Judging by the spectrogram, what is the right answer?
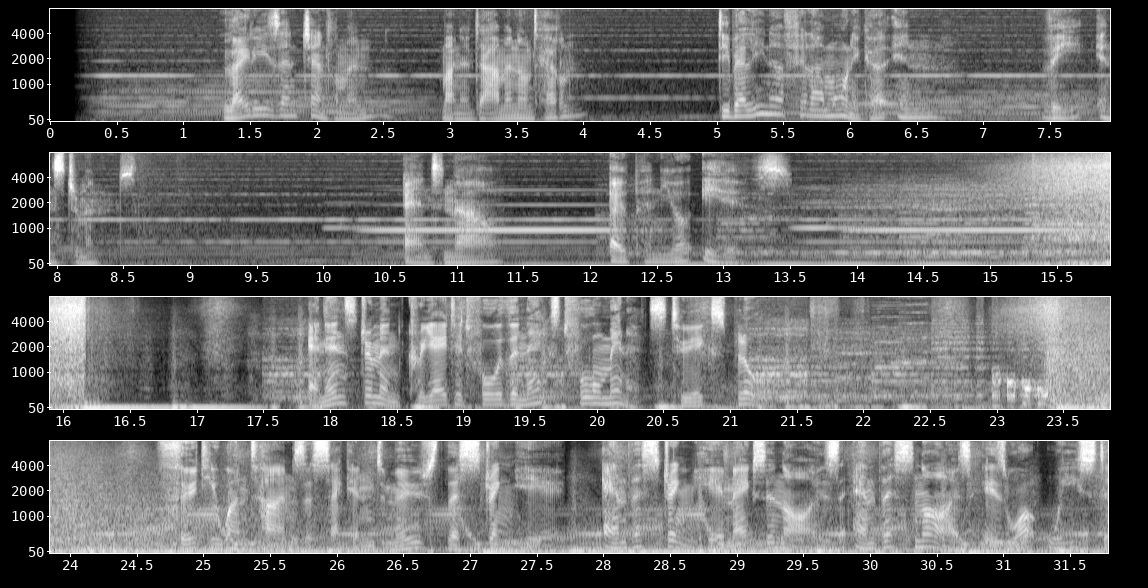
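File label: English UK, Kommentar Dynamisch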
